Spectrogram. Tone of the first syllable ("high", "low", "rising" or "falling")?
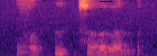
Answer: low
